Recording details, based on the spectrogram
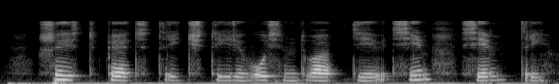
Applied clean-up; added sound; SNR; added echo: none; none; none; none.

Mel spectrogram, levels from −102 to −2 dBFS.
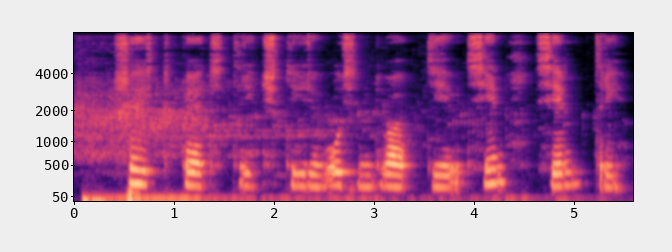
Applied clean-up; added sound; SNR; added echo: classical method log-MMSE.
